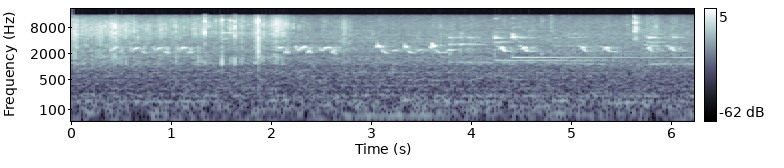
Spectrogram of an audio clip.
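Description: Small birds chirping and twittering over and over against a steady low outdoor background, with a few long, clear ringing tones setting in about four seconds in.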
